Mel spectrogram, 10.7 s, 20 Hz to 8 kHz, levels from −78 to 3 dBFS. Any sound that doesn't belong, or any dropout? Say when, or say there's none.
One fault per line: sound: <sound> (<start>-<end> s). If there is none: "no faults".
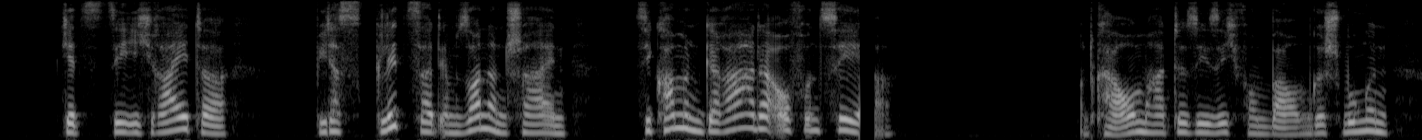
sound: dropout (6.4-6.6 s)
